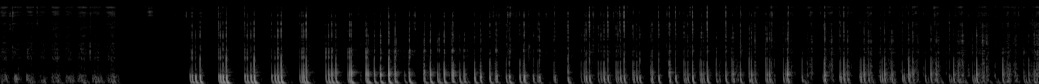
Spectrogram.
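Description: Long nails repeatedly scratch the flat back of a solid milk chocolate bar held in the hand. A soft, dry scratching opens the clip, followed after a brief pause by a rapid run of short, dull scraping strokes with a low, muffled body.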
